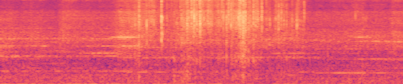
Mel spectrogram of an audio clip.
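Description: Plastic snack bag of rice chips crinkling as it is handled, a cluster of crackles lasting about a second and a half in the middle, over faint background music.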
